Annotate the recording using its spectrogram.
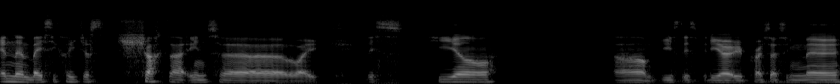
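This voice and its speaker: Mumbling at a very slow pace, a man speaks in a fairly low voice with a bright, sharp tone. His pitch varies in an ordinary way. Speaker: gaming streamer. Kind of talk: casual gameplay commentary. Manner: rambling with many ums and ahs.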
